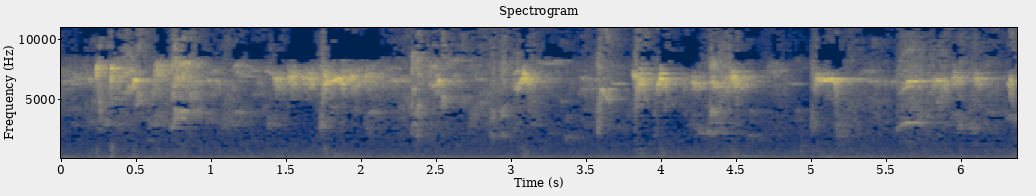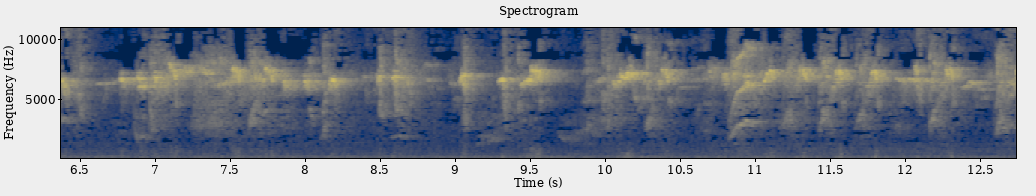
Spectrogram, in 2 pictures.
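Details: Blue-crowned hanging parrot in full voice, giving rapid, piercing, high chittering notes and thin sibilant trills almost without a break for about thirteen seconds, with sharp clicky accents throughout.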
